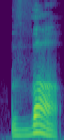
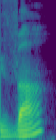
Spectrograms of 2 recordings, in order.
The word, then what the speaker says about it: vas: Basically, you pronounce it like for the tu, because you don't pronounce the final S, okay? Il va, elle va, okay? Je vais, tu vas, il va, elle va.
